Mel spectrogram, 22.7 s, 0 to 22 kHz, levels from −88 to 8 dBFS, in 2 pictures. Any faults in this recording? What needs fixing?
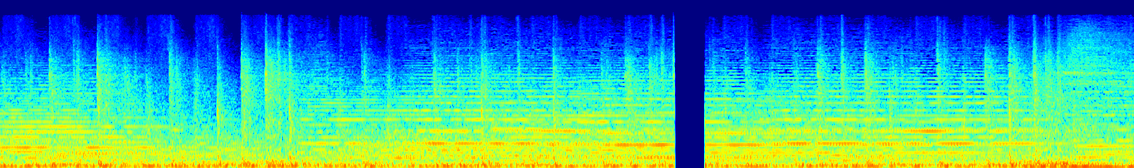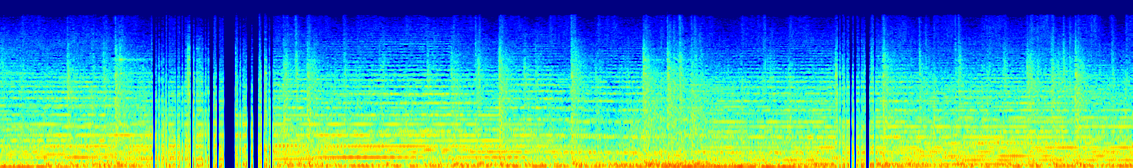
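Bluetooth dropouts at 6.75–7.06 s (about 0.3 s of silence), 12.87–14.08 s (about 0.6 s lost in gaps up to 116 ms) and 19.73–20.11 s (gaps up to 44 ms). The output goes silent and then resumes as though playback had continued. The likely cause is wireless audio packets arriving too late and being discarded. To prevent this, keep the headphones close to the source with a clear line of sight, and reduce 2.4 GHz interference or use a wired connection.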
